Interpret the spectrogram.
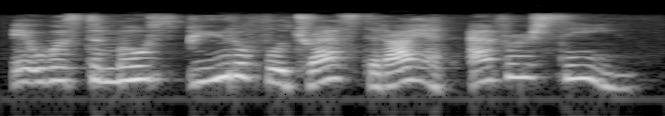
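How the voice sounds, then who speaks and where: A woman reading a children's story aloud as an expressive narrator. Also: on the high side, moderate pace, slightly rough, muffled recording. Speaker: storybook reader.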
